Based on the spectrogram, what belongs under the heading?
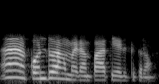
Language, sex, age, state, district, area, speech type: Tamil, female, 30-45, Tamil Nadu, Pudukkottai, rural, conversation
